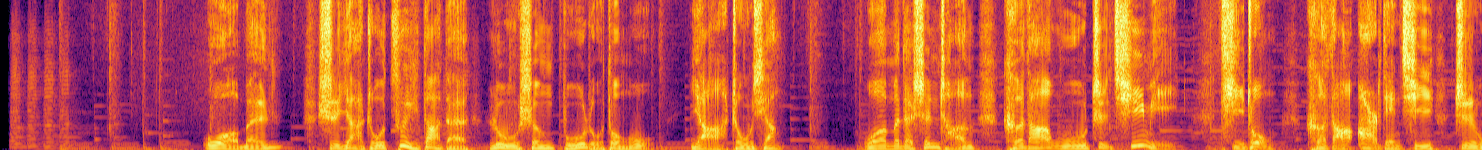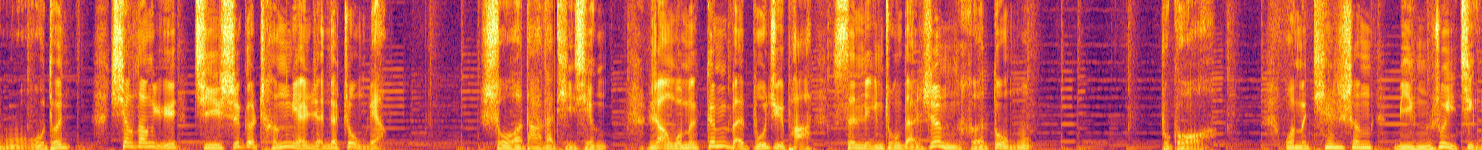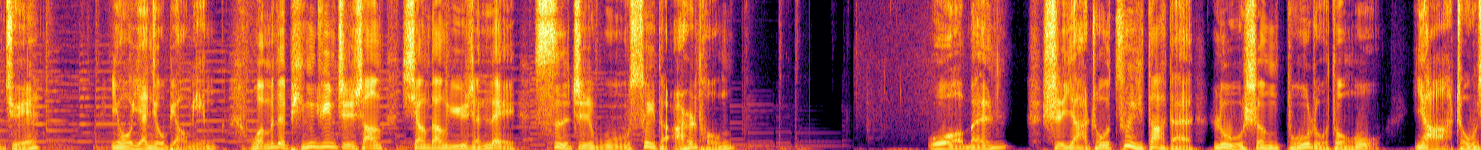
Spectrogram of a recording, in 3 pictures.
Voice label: 男, 角色, 自述; 亚洲象

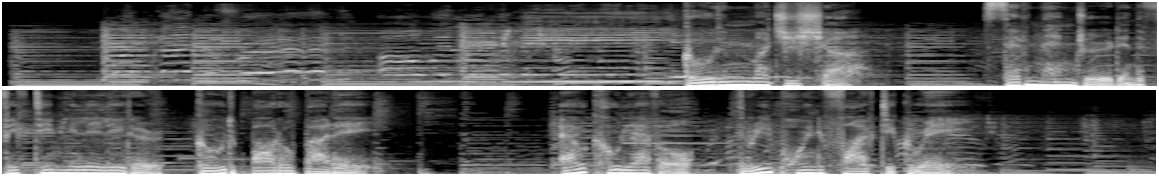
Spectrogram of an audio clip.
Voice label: 英男 英文广告 优雅质感

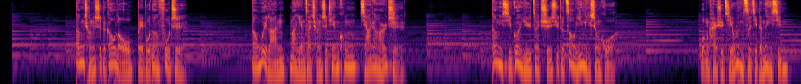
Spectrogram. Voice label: 男 广告 高端地产

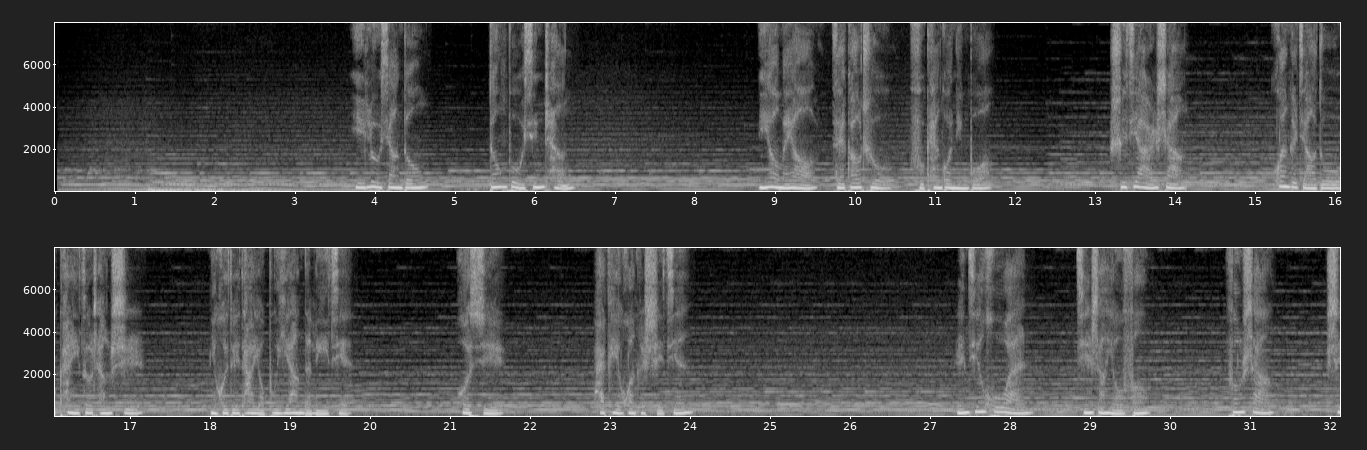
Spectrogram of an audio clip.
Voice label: 女 走心旁白; 宁波

